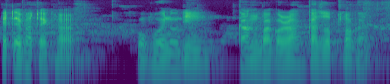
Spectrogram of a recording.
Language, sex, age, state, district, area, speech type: Assamese, male, 18-30, Assam, Kamrup Metropolitan, urban, spontaneous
